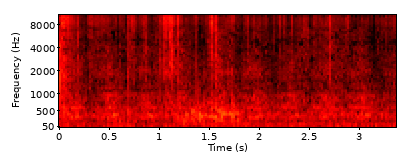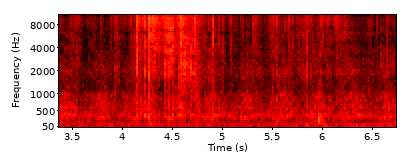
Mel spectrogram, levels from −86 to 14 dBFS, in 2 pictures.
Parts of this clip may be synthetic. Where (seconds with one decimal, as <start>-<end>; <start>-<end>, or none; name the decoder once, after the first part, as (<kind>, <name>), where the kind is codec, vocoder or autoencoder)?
0.0-6.7 (vocoder, WaveNeXt)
